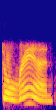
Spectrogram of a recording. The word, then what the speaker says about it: Doran: And, Doran Grant, it's Doran, because I watched some of his old interviews at Ohio State, but so maybe that Martavius.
